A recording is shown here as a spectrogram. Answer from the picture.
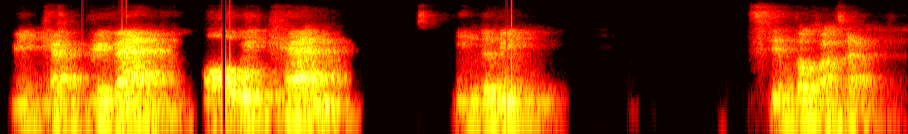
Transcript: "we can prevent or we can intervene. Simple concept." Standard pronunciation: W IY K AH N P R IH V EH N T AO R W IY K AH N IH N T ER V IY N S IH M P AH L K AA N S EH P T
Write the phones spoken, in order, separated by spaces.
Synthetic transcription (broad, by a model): W IY K AH N P R IH V EH N T AO L W IY K AH N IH N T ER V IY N S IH M P AH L K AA N S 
